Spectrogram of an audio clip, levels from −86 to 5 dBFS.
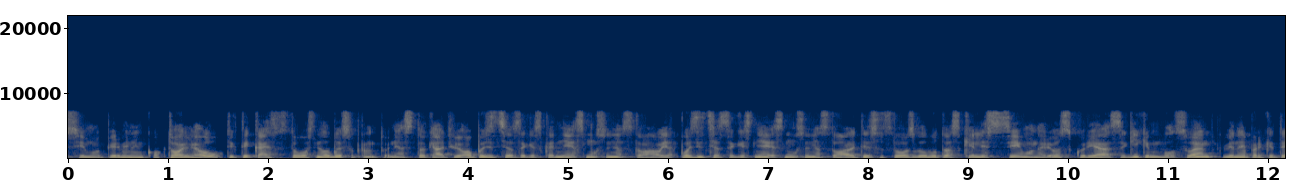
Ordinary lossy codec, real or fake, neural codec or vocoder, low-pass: MP3, 48 kbps; fake; codec, 16 kHz, 4 kbps, X-Codec, HuBERT features, trained on general audio; 7.2 kHz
